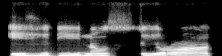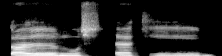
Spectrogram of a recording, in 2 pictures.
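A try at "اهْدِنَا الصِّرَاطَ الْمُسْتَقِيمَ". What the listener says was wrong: Mumtaz, Masya Allah. Mumtaz. Barakallahu fiik, Mbak. Seperti itu yang barusan ya, yang diinginkan.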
